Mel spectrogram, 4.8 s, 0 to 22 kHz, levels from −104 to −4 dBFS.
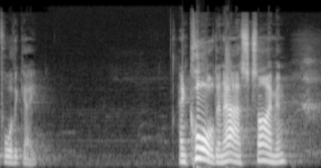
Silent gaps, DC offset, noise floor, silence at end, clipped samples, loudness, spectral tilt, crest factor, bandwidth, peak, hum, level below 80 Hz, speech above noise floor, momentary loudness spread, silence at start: none; under 0.1%; -61 dBFS; 0.2 s; under 0.1%; -14 LUFS; -4 dB/octave; 18 dB; 16.5 kHz; 0 dBFS; none; -60 dBFS; 46 dB; 23 LU; 0 s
